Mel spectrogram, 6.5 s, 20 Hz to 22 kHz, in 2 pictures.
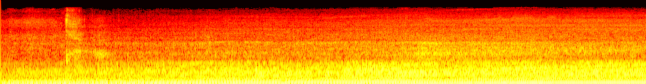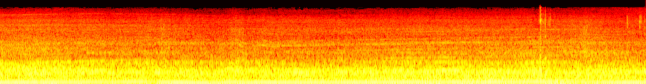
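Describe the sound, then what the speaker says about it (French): Honda CB650R four-cylinder motorcycle engine on its stock exhaust, a steady mid-pitched drone that holds fairly level with a brief dip and recovery partway through, close and continuous with wind noise and no talk. "le son est pas si présent que ça au niveau du 4 cylindres, il est là, mais avec le pot d'origine c'est vrai qu'on l'entend pas trop"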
